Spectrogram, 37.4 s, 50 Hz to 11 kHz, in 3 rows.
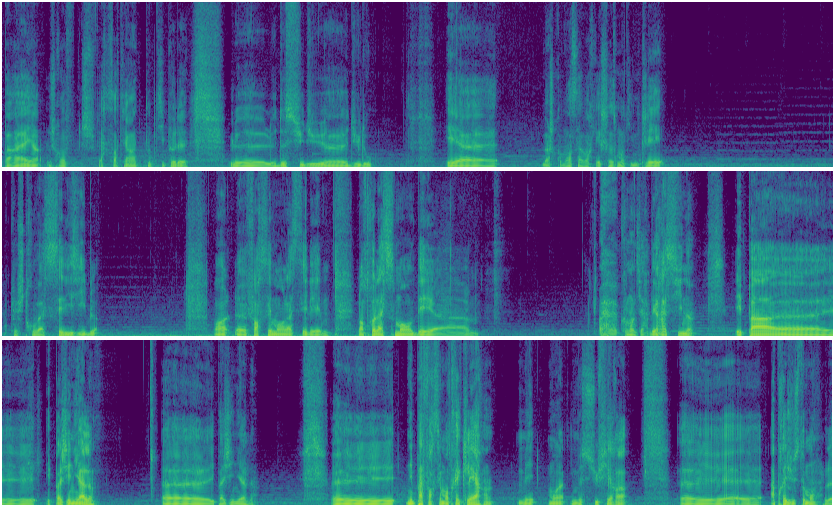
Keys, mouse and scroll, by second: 8.2 scroll up 1, 9.8 click, 26.4 scroll up 1, 27.4 space, 27.6 click.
